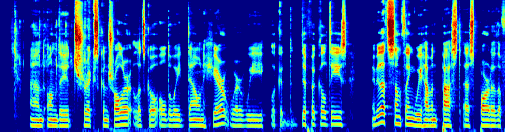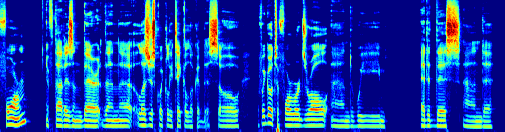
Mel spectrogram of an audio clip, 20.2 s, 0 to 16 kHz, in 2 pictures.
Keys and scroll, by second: 0.1 ctrl+shift+n.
